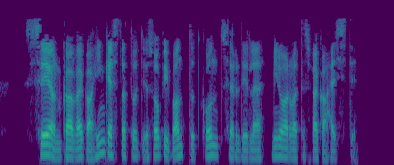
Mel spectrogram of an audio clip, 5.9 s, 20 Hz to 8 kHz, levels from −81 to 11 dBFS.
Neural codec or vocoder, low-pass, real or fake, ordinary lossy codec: vocoder, 44.1 kHz, 128 mel bands every 256 samples, BigVGAN v2; 7.2 kHz; fake; MP3, 24 kbps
